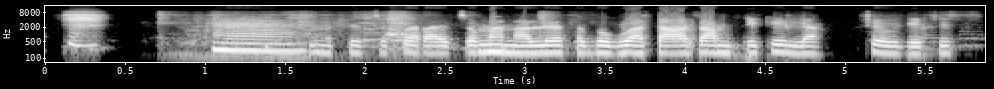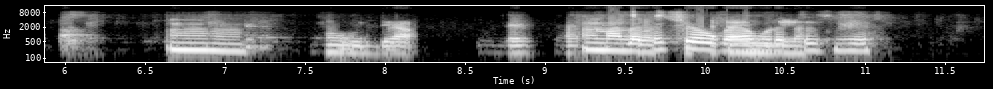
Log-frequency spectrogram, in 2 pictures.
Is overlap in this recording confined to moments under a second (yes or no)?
no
